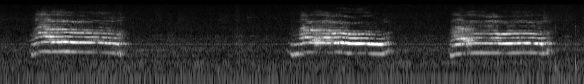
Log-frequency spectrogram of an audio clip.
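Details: A Lynx Point Siamese cat gives three long, drawn-out, steady meows a few seconds apart in distress, hours after a bath, during repeated meltdowns in the bathroom.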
